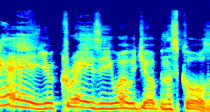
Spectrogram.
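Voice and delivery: shrill, very high, angry yelling. Retelling one side attacking on Twitter about reopening schools: imitating someone yelling. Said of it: "yelling at me".

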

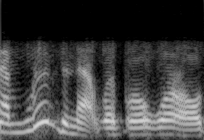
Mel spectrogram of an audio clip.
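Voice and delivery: ordinary talk, nothing marked

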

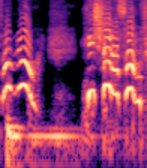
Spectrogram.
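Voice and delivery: voice pitched way up, cartoon-style. Voicing Mickey Mouse, who finds the way shut by a mime's door: Mickey Mouse voice. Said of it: "Mickey jumps off the back of Johnny Five and goes".

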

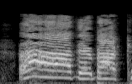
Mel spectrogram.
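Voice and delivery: very high, shrill, very loud shrieking scream. Playing the neighbor who hears the leprechaun shouting, acting out screaming. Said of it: "I just start screaming".

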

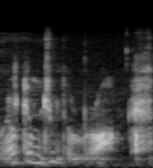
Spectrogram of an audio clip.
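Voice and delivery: put-on breathy, quiet Scottish accent. Naming the famous rock they are going to and urged to do the voice, Sean Connery accent. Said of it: "you have to do the Sean Connery accent".

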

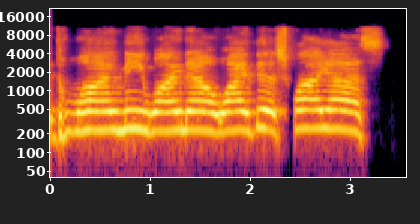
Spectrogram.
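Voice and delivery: whining tone. Illustrating the victim paradigm to listeners: whiny voice. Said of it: "It's usually said in a whiny voice too".

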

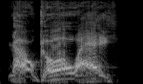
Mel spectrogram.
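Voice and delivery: very high, goblin-like creature voice. A voice answers a knock from inside something: goblin voice. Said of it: "It sounds just like a goblin".

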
